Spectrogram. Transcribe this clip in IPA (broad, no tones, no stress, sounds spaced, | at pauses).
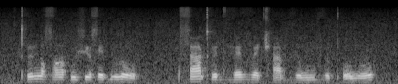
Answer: tʼ ɘ ŋ ɘ zˤ a ʔ u xʲ ɔ s e ɓ u l o | s a kʼ ɘ dʱ ɛ v ɛ t͡ʃʼ a bʱ ɘ w u v ɘ pʼ o w o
